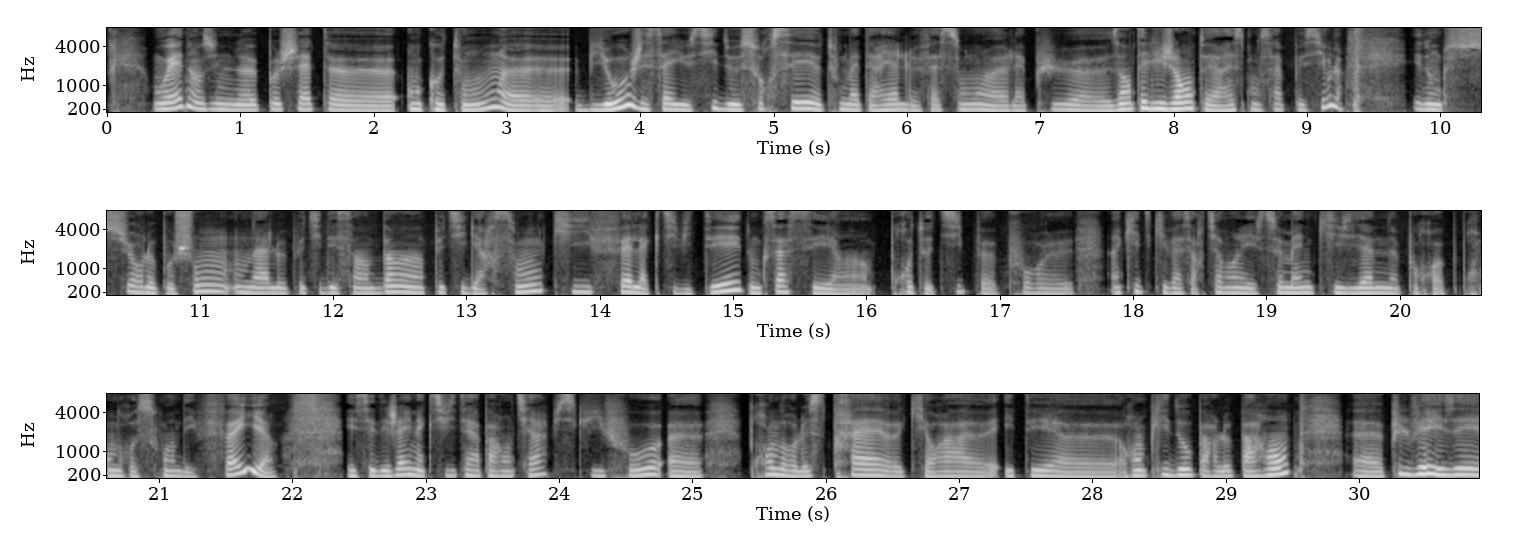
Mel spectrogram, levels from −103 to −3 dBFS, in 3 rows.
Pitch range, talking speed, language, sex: 170-205 Hz, 175 wpm, French, female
